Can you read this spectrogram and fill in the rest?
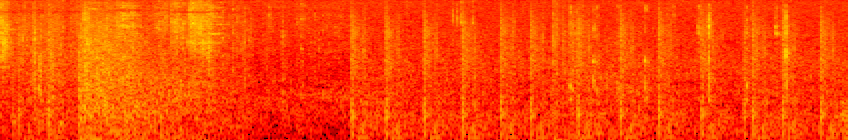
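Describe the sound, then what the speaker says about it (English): Gunfire in a Fortnite match crackles as a steady series of quick, evenly spaced shots, moderately close, with a busy wash of noise beneath and no talk. "They're shooting at us!"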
